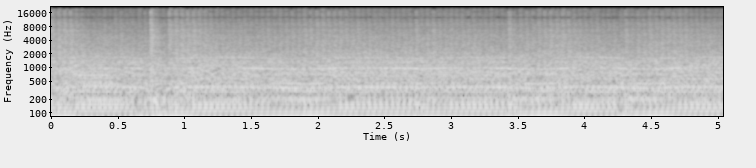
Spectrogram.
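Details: Cub Cadet LTX1040 riding tractor single-cylinder engine, restarted after the carburetor was pulled to fix a leaking gasket and fuel reached the filter. It runs steady and even with a low rumble and no misses or surging: normal running.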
